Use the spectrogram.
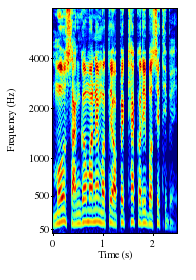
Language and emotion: Odia, neutral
